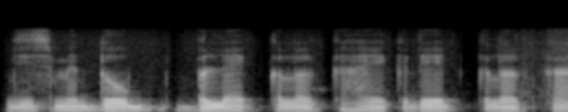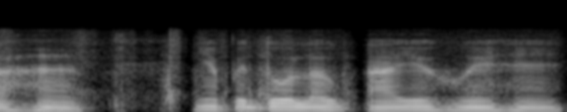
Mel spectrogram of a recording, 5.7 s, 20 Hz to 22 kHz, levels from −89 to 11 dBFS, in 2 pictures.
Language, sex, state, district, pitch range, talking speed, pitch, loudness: Hindi, male, Jharkhand, Palamu, 105-115 Hz, 200 wpm, 110 Hz, -18 LUFS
